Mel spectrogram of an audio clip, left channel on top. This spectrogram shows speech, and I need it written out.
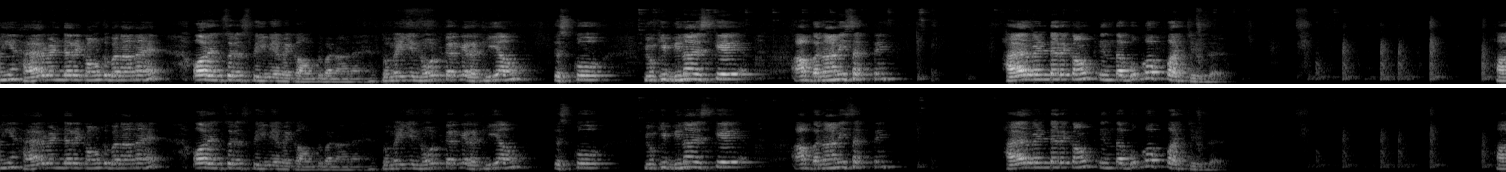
है, हायर वेंडर अकाउंट बनाना है और इंश्योरेंस प्रीमियम अकाउंट बनाना है। तो मैं ये नोट करके रख लिया हूं इसको, क्योंकि बिना इसके आप बना नहीं सकते। Hire vendor account in the book of purchaser,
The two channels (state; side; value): quieter; right; 9.9 dB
